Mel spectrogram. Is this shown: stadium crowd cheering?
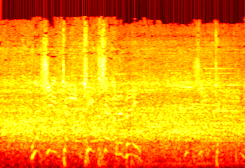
yes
